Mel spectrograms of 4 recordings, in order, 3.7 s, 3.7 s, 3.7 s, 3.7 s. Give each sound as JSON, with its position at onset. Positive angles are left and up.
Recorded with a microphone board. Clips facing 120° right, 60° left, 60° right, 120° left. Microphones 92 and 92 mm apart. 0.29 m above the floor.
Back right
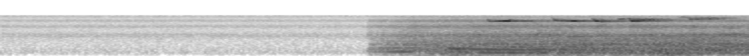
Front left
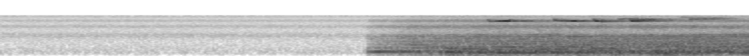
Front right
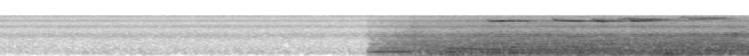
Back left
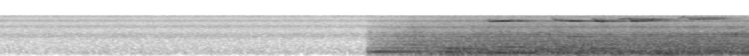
{"t": 1.8, "sound": "a bird", "azimuth_deg": 105, "distance_m": 4.5}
